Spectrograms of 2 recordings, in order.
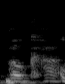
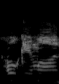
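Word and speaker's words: Pokémon: It was Pokemon.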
